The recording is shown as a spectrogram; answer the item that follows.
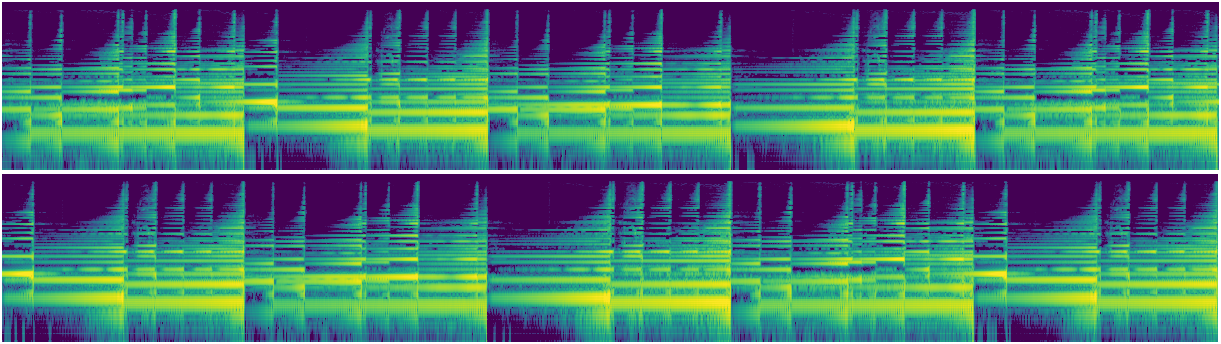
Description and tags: A slow but upbeat and reversed guitar loop I created while testing a software called Sooper Looper. The guitar sound was created with Apple Soundtrack.
ambient, loop, reverse, digital, happy, guitar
